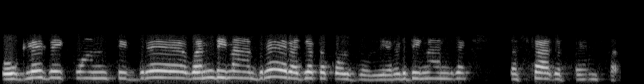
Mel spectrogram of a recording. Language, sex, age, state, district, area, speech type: Kannada, female, 30-45, Karnataka, Uttara Kannada, rural, conversation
